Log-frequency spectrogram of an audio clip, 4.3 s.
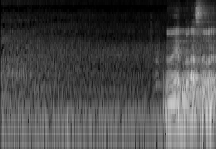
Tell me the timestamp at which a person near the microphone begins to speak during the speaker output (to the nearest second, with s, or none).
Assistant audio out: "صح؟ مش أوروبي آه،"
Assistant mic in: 3 s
